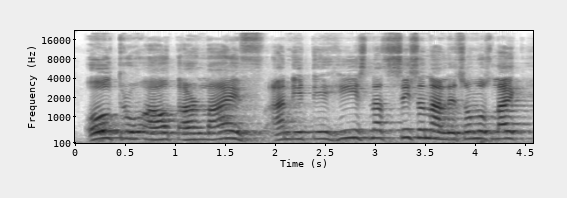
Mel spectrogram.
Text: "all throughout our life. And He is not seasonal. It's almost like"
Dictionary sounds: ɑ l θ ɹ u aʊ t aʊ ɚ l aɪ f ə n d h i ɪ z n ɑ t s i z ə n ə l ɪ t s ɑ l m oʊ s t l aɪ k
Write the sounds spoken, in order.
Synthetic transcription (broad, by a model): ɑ l t ɹ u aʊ t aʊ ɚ l aɪ f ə n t h i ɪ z n ɑ t s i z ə n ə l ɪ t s ɑ l m oʊ s t l aɪ k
